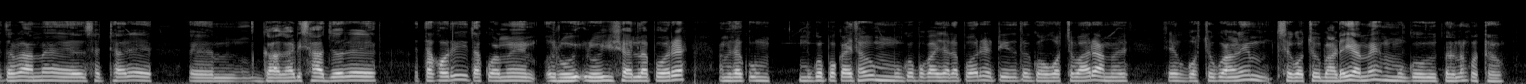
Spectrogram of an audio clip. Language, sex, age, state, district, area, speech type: Odia, male, 18-30, Odisha, Ganjam, rural, spontaneous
